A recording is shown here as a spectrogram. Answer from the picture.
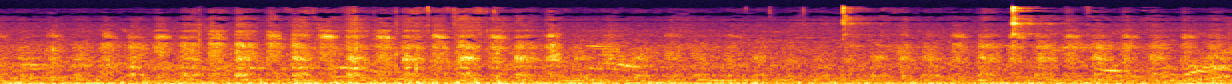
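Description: A dog panting, quick and steady, with two sharp clicks about four and five seconds in.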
